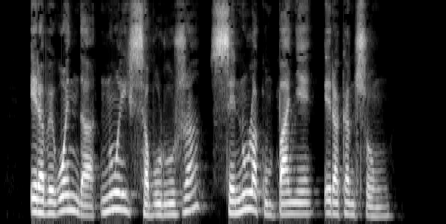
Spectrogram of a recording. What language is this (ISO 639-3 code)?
oci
